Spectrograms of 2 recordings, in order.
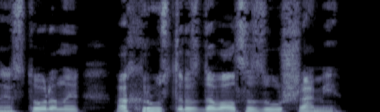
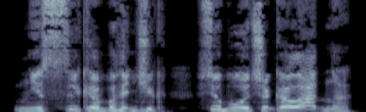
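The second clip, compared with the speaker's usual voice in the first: high giggly pixie voice; giggling pixie; 11 semitones higher, 3 dB louder than usual. Acted. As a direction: giggle it carelessly. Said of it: "хихикнула Чопля". (хихикающая пикси)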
